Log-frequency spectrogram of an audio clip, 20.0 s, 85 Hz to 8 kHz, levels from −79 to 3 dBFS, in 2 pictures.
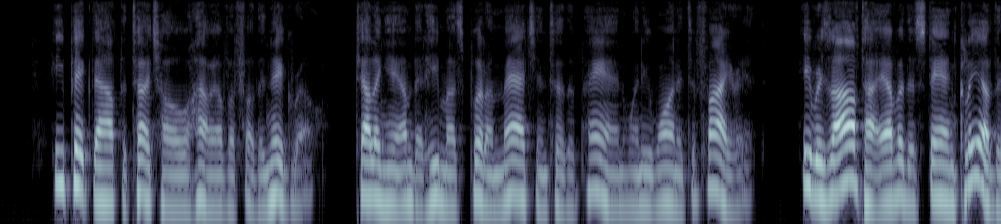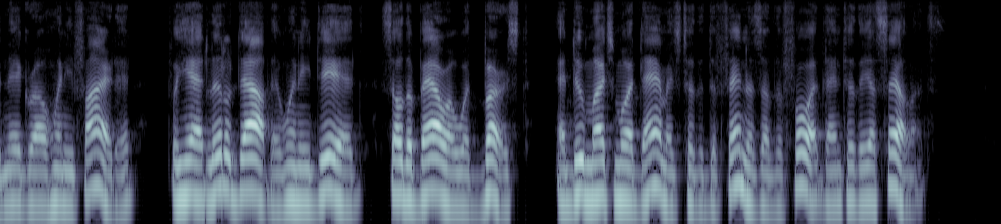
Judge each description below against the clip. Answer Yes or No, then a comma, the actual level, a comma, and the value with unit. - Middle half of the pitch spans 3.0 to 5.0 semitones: Yes, average, 3.7 semitones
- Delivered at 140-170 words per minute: No, fast, 205 wpm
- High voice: No, low, 130 Hz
